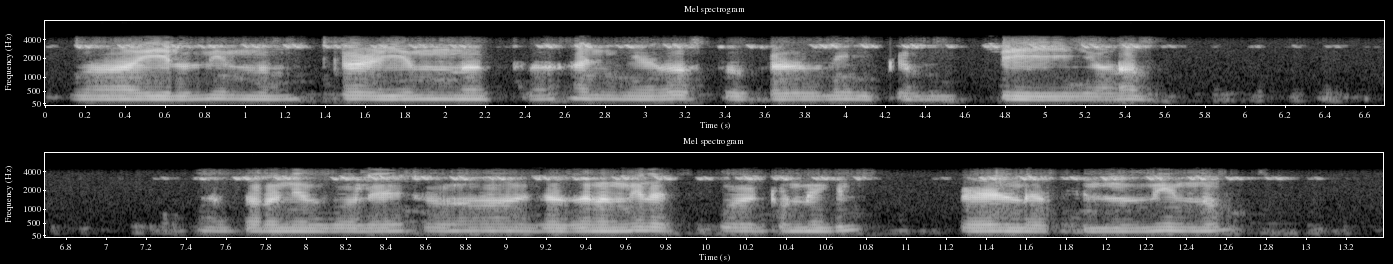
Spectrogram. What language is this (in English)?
Malayalam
